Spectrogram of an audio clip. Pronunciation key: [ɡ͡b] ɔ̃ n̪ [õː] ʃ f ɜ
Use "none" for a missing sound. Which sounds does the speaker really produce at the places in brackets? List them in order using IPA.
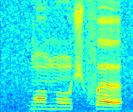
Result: ɡ, õː

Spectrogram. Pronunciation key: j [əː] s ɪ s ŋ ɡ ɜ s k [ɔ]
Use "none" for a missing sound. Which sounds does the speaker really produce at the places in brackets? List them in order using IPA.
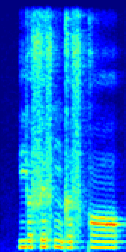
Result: ə, ɔ

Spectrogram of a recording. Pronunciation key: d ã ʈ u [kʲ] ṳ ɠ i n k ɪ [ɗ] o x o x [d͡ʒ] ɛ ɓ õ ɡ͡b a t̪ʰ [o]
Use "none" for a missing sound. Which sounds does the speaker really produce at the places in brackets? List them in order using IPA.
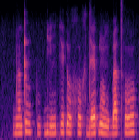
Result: k, ɗ, d, o

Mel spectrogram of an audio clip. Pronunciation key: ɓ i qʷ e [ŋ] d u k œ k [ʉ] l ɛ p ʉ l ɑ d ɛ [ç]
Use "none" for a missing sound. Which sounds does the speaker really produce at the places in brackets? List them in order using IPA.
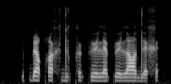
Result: x, ʉ, x

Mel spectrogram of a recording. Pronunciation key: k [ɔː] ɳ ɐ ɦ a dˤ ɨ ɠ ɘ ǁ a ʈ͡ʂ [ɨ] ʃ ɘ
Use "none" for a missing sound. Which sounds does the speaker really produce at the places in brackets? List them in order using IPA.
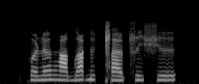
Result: ɔ, i

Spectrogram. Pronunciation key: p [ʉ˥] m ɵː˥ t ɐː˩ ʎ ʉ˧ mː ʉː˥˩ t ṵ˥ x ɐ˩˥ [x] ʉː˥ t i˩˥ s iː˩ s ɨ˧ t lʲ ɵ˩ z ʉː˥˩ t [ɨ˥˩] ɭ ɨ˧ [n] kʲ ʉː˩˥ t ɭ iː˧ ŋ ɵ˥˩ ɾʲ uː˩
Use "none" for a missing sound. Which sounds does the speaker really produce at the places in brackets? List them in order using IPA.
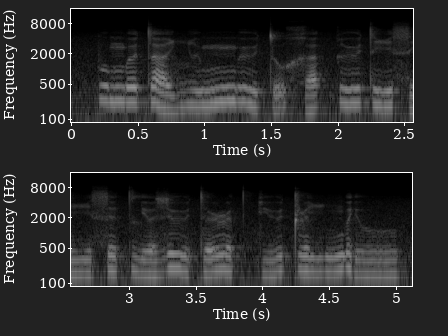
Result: u˥, k, ɨ˩˥, t

